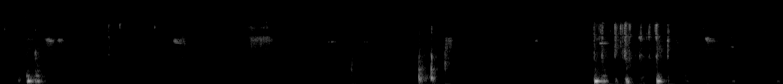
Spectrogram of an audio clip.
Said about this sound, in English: Oh, stop putting up a banner ad when I'm trying to type.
